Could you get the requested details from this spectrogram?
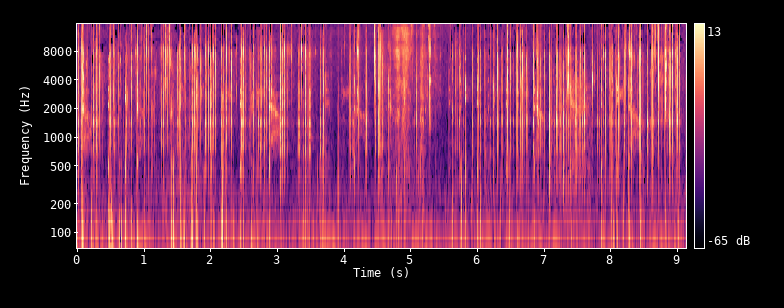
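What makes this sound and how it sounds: Long acrylic nails rapidly tap and scratch the cardboard/paper cover of a solid mint-green hardcover spiral-bound planner held in one hand. The result is a dense stream of sharp, dry, crackling clicks and scratchy rasps with very short ring, mixed with a low thumpy body and some bright, papery crinkle.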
